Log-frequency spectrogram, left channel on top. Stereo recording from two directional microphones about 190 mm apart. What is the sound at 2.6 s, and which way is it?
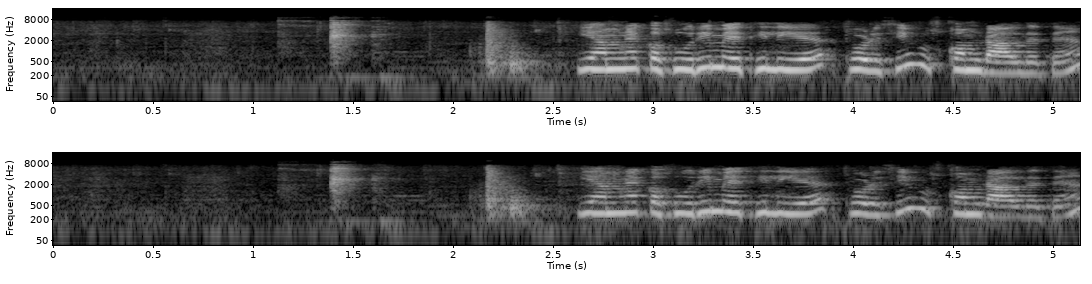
A woman's voice, 55° left (ahead or behind).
